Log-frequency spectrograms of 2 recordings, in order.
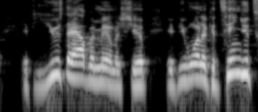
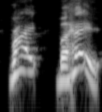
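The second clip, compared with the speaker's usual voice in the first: ordinary delivery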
